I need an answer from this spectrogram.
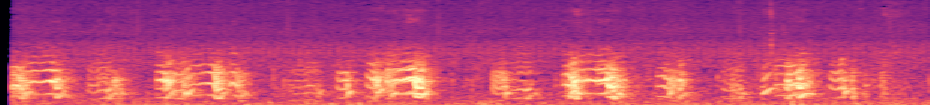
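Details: Samoyed dogs singing little songs while they eat: short bursts of throaty, whining, grumbling vocalizations repeated roughly every half second to second, rising and falling in loudness, with quiet gaps between phrases.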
